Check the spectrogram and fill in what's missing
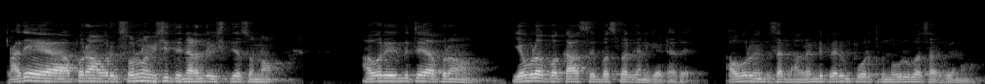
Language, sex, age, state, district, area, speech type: Tamil, male, 60+, Tamil Nadu, Krishnagiri, rural, spontaneous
